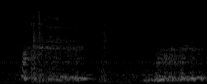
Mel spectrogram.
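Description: Bengal cat giving two low, drawn-out calls, each about half a second long and about a second apart.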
